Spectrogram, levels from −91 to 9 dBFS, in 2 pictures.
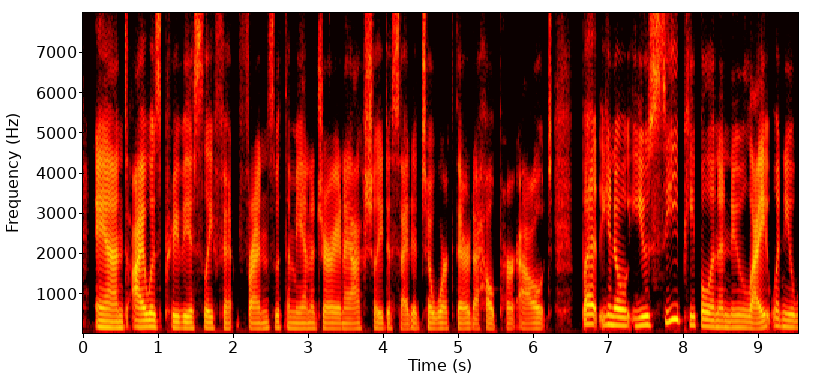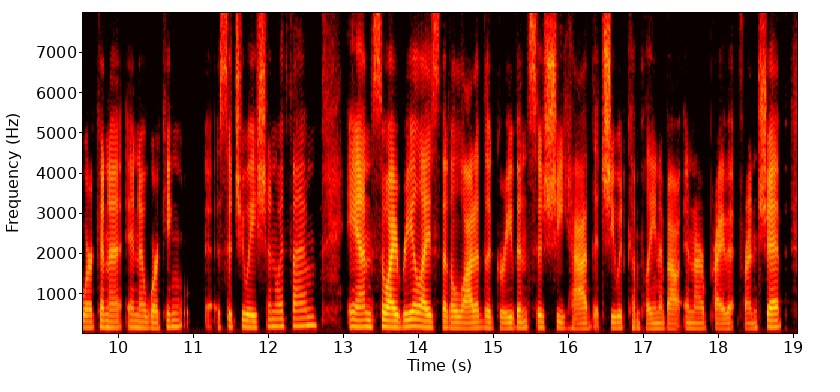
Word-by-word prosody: and, 150 -2 +5
I 160 -1 +8
was 165 -2 +3
previously 145 -1 0
fen 130 0 -6
friends 130 +2 -2
with 150 0 -5
the 140 - -8
manager, 130 0 -2
and 130 -1 0
I - - -1
actually 130 +1 -2
decided 120 0 -5
to 135 - -1
work 130 0 -4
there 130 +1 -1
to 120 -2 -5
help 120 0 -6
her 125 - -4
out. 130 0 -3 0.4
But, 240 - +3
you 230 - 0
know, 205 -2 +5
you 205 +3 +3
see 305 - +2
people 190 -5 -1
in 165 -1 0
a 155 - 0
new 150 0 -3
light 145 0 +5
when 190 -2 -4
you 160 -2 0
work 150 +1 -2
in 160 0 +3
a 150 0 +2
in 155 -1 -4
a 145 0 -1
working, 160 +4 -3 0.3
eh 335 - -11
situation 165 +1 -1
with 180 -1 -6
them, 195 +2 -3 0.4
and, 165 -1 +4
so 170 +2 +1
I 160 -1 +9
realized 160 -1 +2
that 150 -1 0
a 140 - 0
lot 140 0 +2
of 145 0 -1
the 145 -1 -1
grievances 145 +3 -2
she 145 0 +1
had 130 -1 -1
that - - -9
she 140 - +2
would 140 0 -5
complain 125 0 -6
about 125 -1 -2
in 135 0 -8
our 130 -1 -3
private 120 +2 -3
friendship, 140 +6 +1
145 Hz, 200 wpm, -24 LUFS, 130-165 Hz, 0.4 s, I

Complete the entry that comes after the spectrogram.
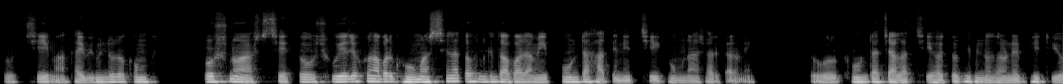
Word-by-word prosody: শুচ্ছি, 115 +3 -9 0.2
মাথায় 100 0 -2
বিভিন্ন 105 +2 +1
রকম 115 0 0 0.6
প্রশ্ন 125 +1 +2 0.2
আসছে। 100 0 -6 0.2
তো 120 - -1 0.2
শুয়ে 125 +2 +4
যখন 130 +1 +1
আবার 130 0 +3
ঘুম 115 -1 +6
আসছে 120 +2 -1
না, 140 - +4
তখন 125 0 +2
কিন্তু 120 -1 +1
আবার 110 0 +1
আমি 105 0 0
ফোনটা 110 0 +2
হাতে 95 -1 -3
নিচ্ছি, 95 0 -5 0.2
ঘুম 100 -1 -3
না - - -4
আসার 100 0 -5
কারণে। - - -7 0.6
তো - - -6 0.3
ফোনটা 110 0 +2
চালাচ্ছি, 100 -1 -1
হয়তো 100 +1 -2
বিভিন্ন 105 -5 +1
ধরনের 100 0 -1
ভিডিও, 105 -3 -1
110 Hz, 175 wpm, -23 LUFS, 100-120 Hz, 0.6 s, ঘুম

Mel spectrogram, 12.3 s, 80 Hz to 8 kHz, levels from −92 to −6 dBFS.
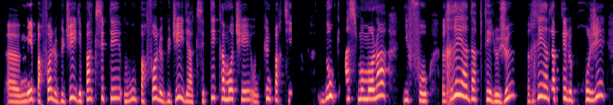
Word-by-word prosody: heu, 180 -1 0
mais 215 +7 +3
parfois, 245 +4 +1
le 220 -6 -1
budget 195 +11 0
il 220 -6 -3
est - - +3
pas 230 +6 +2
accepté 275 +1 -3
ou 230 +7 -3
parfois 250 +5 -1
le 220 -4 +1
budget 195 - -3
il 225 -8 -3
est - - +1
accepté 205 - -4
qu'à 265 -1 +2
moitié 245 -1 +1
ou 175 -5 -7
qu'une 265 -2 -2
partie. 235 -2 -3 0.5
Donc, 325 - +2 0.2
à - - +1
ce 260 -1 -4
moment-là, 260 +7 +5 0.3
il 225 0 -4
faut 210 -3 -2 0.2
réadapter 255 - +2
le 185 -1 +1
jeu 290 - -1 0.2
réadapter 270 - 0
le 230 -2 0
projet 245 - -1
245 Hz, 160 wpm, -24 LUFS, 205-270 Hz, 0.5 s, moment-là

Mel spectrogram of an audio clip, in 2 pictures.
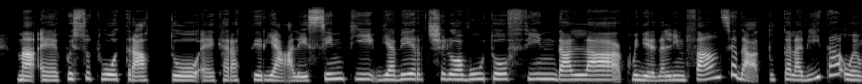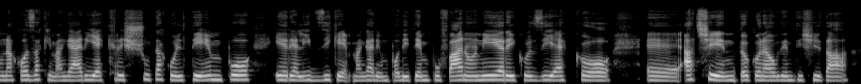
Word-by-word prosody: ma, 195 -2 +7
ehm, 195 -1 -1
questo 255 +3 -3
tuo 235 -2 +1
tratto, 190 -1 +1
ehm, 180 +1 -4
caratteriale, 195 -2 -1
senti 250 +1 -1
di 215 +2 0
avercelo 240 +1 0
avuto 245 +2 0
fin 250 0 -4
dalla 220 -1 +4
come 220 - -3
dire 200 -3 +1
dall'infanzia, 210 - 0
da - - 0
tutta 230 +1 -7
la 205 -2 0
vita, 335 - -3
o 230 - 0
è - - -1
una 195 0 -3
cosa 210 +1 -2
che 220 -2 -9
magari 190 +2 -1
è 195 - 0
cresciuta 230 0 -3
col 200 -2 -2
tempo 215 +2 +2 0.2
e 210 -1 +1
realizzi 200 0 -2
che 185 -4 -2
magari 190 +1 -4
un 185 - -7
po' 180 - -6
di 185 0 0
tempo 195 +1 -2
fa 195 +1 +4
non 195 0 0
eri 205 -1 +4
così 200 0 -3
ecco, 195 -1 -1 0.4
ehm, 185 -3 -3
a 215 - +5
cento 200 -3 +3
con 200 0 -2
autenticità. 190 -1 -2
205 Hz, 165 wpm, -20 LUFS, 195-225 Hz, 0.4 s, ma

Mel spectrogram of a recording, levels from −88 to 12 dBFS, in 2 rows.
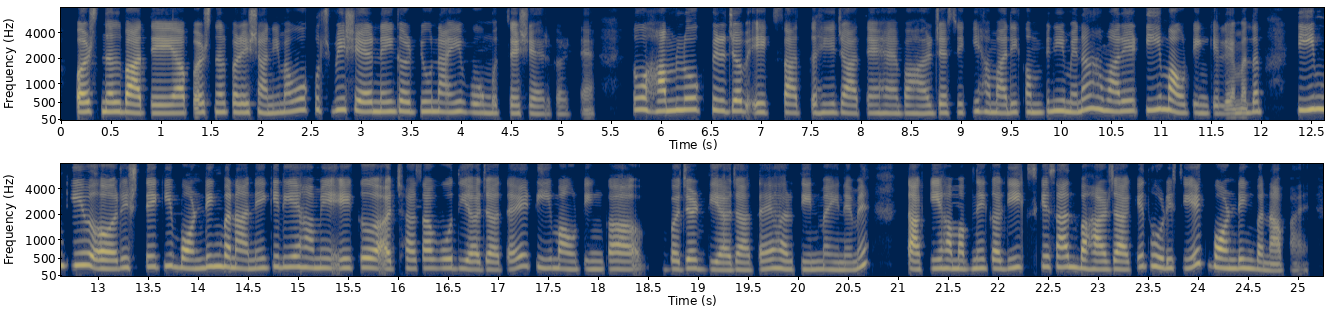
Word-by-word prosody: Personal 250 0 +5
बातें 220 -2 +6
या 220 0 +4
personal 240 0 -1
परेशानी 230 -2 -1
में 240 +1 -3
वो 290 +3 -1
कुछ 305 - -7
भी 300 +1 +2
शेयर 265 -4 +2
नहीं 255 0 +1
करती 255 -1 -1
हूँ, 260 - -1
ना 255 -1 0
ही 245 +2 -1
वो 230 -3 -6
मुझसे 215 -1 -3
शेयर 195 -2 -6
करते 190 0 -16
हैं। - - -12 0.4
तो 310 0 +2
हम 270 0 +5
लोग 305 0 +2
फिर 285 -2 +1
जब 270 0 +2
एक 235 0 -2
साथ 225 -2 -1
कहीं 230 +1 -5
जाते 220 -1 -3
हैं 215 -1 -4
बाहर, 210 -1 -4
जैसे 225 +1 -5
कि 260 +4 -8
हमारी 235 -2 -3
कंपनी 260 +4 -1
में 240 - -2
ना, 300 +4 0
हमारे 270 -2 +1
टीम 300 0 +2
आउटिंग 225 -3 0
के 205 - -7
लिए 105 - -5
मतलब 245 - -4 0.4
टीम 315 +2 +5
की 320 0 +4
अ, 230 -7 +6
रिश्ते 270 +2 -1
की 300 +3 -2
बॉन्डिंग 245 +5 +3
बनाने 240 -2 +1
के 275 +2 -3
लिए 275 +1 +1
हमें 250 0 0
एक 245 +1 -1
अच्छा 235 -2 +2
सा 240 +1 +1
वो 240 +1 -2
दिया 225 -3 -1
जाता 200 +1 -3
है 280 +6 0
टीम 240 -4 -5
आउटिंग 215 -1 -4
का 215 0 +2 0.5
बजट 230 +2 0
दिया 195 -2 -1
जाता 195 +1 -3
है 235 +2 0
हर 215 -2 -1
3 205 0 -4
महीने 195 -1 -5
में, 275 +11 -1 0.4
ताकि 220 +2 +4
हम 230 -1 +1
अपने 235 +2 -3
कलीग्स 240 +4 -1
के 280 -1 -3
साथ 270 0 +3
बाहर 210 -2 +2
जा 215 -1 +4
के 270 +7 -5
थोड़ी-सी 255 -3 -2
एक 360 - -1
बॉन्डिंग 240 -2 +4
बना 180 -4 -2
पाएँ। 185 - -18
235 Hz, 200 wpm, -22 LUFS, 215-260 Hz, 0.5 s, बातें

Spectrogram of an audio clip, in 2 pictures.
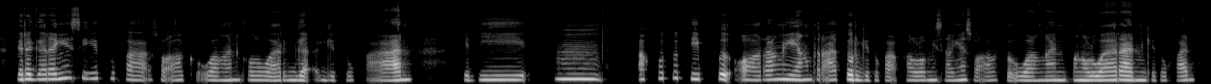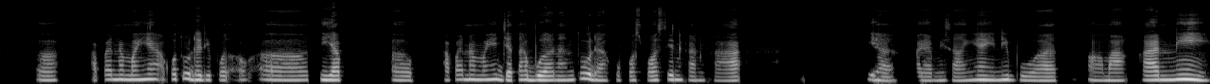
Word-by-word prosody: Gara-garanya 240 +4 +3
sih 280 -3 -7
itu, 275 0 -9
Kak, 205 -1 -4
soal 200 +1 -6
keuangan 195 +1 -3
keluarga 195 -1 -2
gitu 190 -1 -11 0.2
kan. 195 +5 +2 0.5
Jadi, 210 +1 0 0.2
mmm, 245 -1 +4 0.4
aku - - -6
tuh 300 - -4
tipe 245 -2 +3
orang 215 +3 0
yang 220 -1 +4
teratur 215 -1 +2
gitu, 190 -1 -8
Kak. 180 -1 -9
Kalau 195 -1 -4
misalnya 200 +1 -2
soal 185 0 -10
keuangan 190 +2 -1
pengeluaran 195 0 +5
gitu 190 0 -7
kan. 195 +2 -2 0.6
Eee, 195 0 -2 0.3
apa 225 - -10
namanya, 225 +2 +3
aku 235 - -2
tuh 250 +3 -6
udah 215 - +4
di 210 0 -1
pe 200 - -5
e - - -7 0.3
eee, 200 -1 -1 0.2
tiap, 205 -1 +4 0.5
eee, 195 -1 -3 0.3
apa 200 +2 -8
namanya, 220 0 +3
jatah 215 +3 -1
bulanan 200 0 +3
itu 270 - -1
udah 190 -3 -1
aku 195 +1 -15
pos-posin 195 +2 -3
kan, 190 -1 -7
Kak. 180 0 -5 1.3
Iya, 195 -3 0 0.3
kayak 180 -1 -7
misalnya 185 +2 -2
ini 200 +2 +3
buat, 180 -2 -3 0.3
eee, 190 -3 -5
makan 205 +3 +1 0.2
nih 230 -1 +11
200 Hz, 140 wpm, -23 LUFS, 195-220 Hz, 1.3 s, nih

